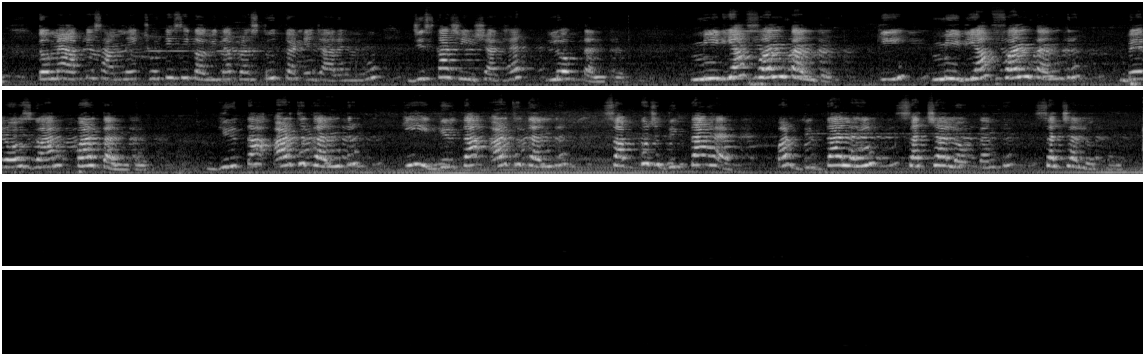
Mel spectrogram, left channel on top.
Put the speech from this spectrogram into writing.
तो मैं आपके सामने एक छोटी सी कविता प्रस्तुत करने जा रही हूँ जिसका शीर्षक है लोकतंत्र। मीडिया फन तंत्र की मीडिया फन तंत्र, बेरोजगार परतंत्र, गिरता अर्थतंत्र की गिरता अर्थतंत्र। सब कुछ दिखता है पर दिखता नहीं सच्चा लोकतंत्र, सच्चा लोकतंत्र।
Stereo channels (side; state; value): right; silent; 62 dB below the other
